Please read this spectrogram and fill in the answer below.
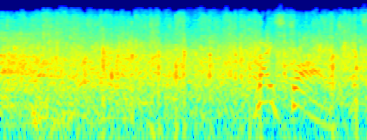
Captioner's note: applause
